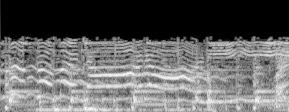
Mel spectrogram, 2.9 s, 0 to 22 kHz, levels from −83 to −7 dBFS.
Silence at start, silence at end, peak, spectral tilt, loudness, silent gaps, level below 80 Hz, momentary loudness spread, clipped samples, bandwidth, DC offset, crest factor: 0 s; 0 s; 0 dBFS; -2 dB/octave; -12 LUFS; none; -34 dBFS; 3 LU; under 0.1%; 6 kHz; under 0.1%; 12 dB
